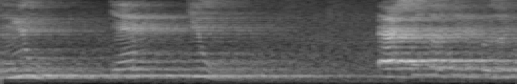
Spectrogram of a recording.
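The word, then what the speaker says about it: ν: Frequency को represent जो किया जाता है ना, ये भी ग्रीक लेटर है, इसको कहते हैं न्यू, एन क्यू, ऐसे करके रिप्रेजेंट होता है, ऐसे क्या कहते हैं इसको, एन यू, एन यू, न्यू।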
